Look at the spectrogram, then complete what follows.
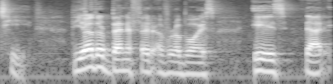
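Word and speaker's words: Rooibos: for dessert tea would be Robo or red tea or rubo rubos as we mispronounce it and we have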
